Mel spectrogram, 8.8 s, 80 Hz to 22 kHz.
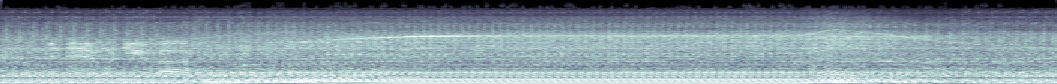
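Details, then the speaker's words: Toyota 1KZ diesel, after injection pump rotated toward engine to increase fuel and fix white smoke and missing: starts right up, idles evenly, revs smoothly with no stumble or miss, no white smoke; sounds sturdy, as it should. "and she starts right up so it starts right up no white smoke she runs it sounds really good sounds really sturdy"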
